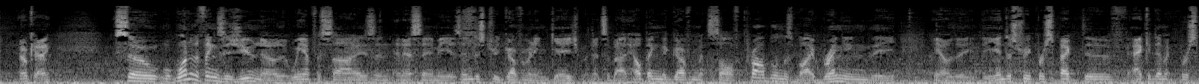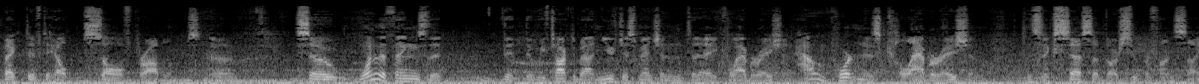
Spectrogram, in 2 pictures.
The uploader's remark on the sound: Live from the Symposium on Design & Construction Issues at Hazardous Waste Sites - West. Live from the Symposium on Design & Construction Issues at Hazardous Waste Sites - West.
